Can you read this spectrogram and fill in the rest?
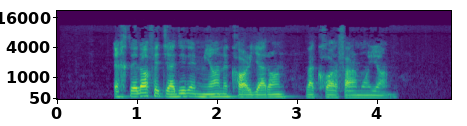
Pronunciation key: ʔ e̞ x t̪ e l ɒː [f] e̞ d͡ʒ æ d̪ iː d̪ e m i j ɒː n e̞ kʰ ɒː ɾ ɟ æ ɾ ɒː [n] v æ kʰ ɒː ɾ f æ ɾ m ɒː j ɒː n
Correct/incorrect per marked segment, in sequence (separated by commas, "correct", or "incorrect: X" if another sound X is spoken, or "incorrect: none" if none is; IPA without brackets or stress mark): correct, correct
